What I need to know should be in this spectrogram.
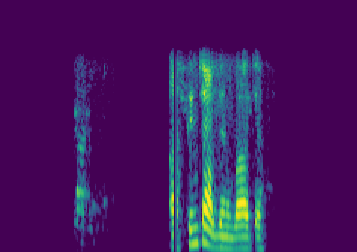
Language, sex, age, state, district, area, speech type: Dogri, male, 30-45, Jammu and Kashmir, Samba, rural, conversation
